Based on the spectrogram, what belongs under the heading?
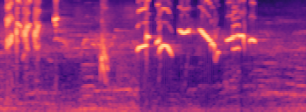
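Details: Oriental magpie-robin singing loudly to provoke other magpie-robins: a rapid burst of sharp high chirps, then a run of clear, slurred whistled notes rising and falling, each separated by short pauses.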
